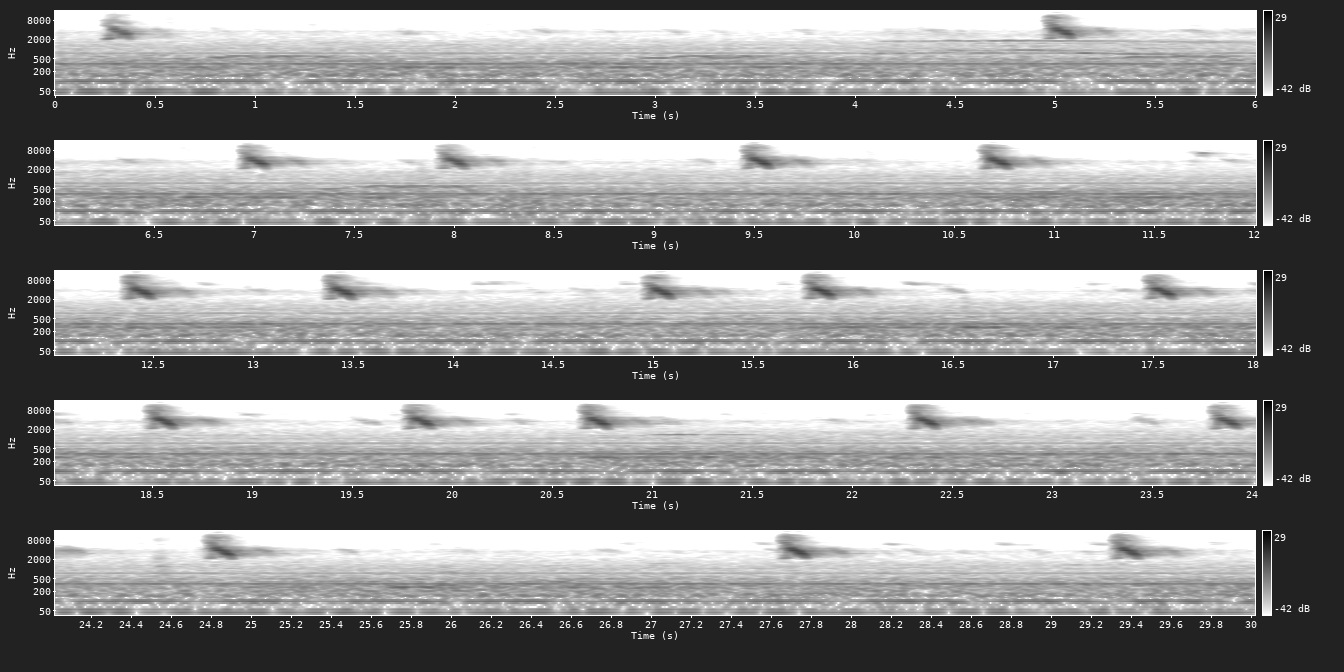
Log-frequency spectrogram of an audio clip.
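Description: A small bird giving a short, sharp, high call that falls in pitch, repeated about every one to two seconds, some twenty times, over a faint steady hum.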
